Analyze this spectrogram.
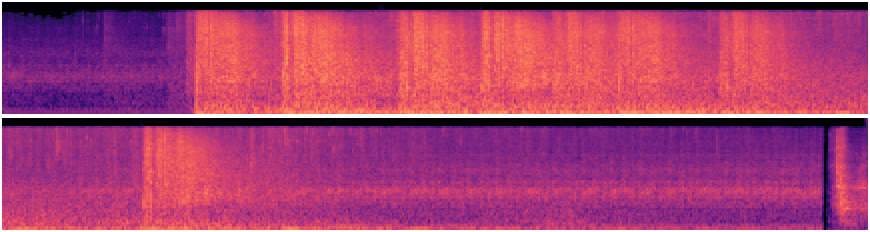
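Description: A heavy crash of smashing metal and clattering debris bursts out loudly.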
